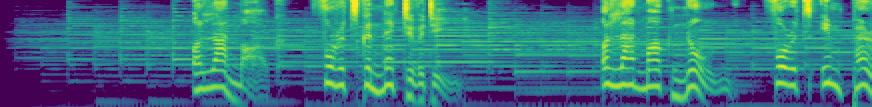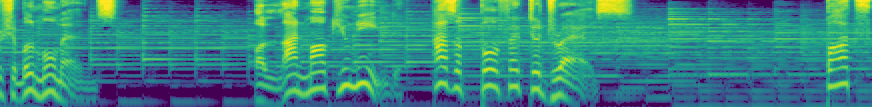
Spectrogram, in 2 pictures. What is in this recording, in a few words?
Hinglish Corporate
